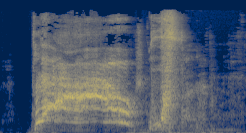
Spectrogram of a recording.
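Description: A person lets out a loud, strained, gurgling scream that holds for about a second and a half, then breaks into a short raspy, choking burst before trailing off.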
